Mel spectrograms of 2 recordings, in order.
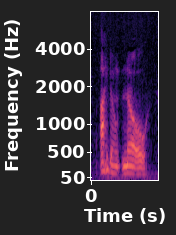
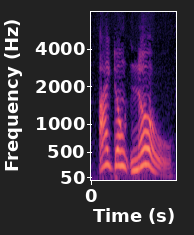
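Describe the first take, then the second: First: Small, understated whimper. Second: High, drawn-out wail. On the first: Lady answers the whispering girl, a mild whimper. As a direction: whimper it back with little force. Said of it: "she whimpered back". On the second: Lady answers the girl about her uncle, wailing. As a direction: wail it slowly at a raised pitch. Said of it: "wailed the other". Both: A narrator's reading.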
